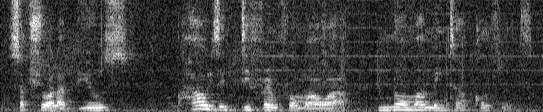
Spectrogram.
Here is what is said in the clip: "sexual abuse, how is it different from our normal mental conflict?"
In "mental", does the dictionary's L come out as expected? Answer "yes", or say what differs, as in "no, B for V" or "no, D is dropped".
yes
